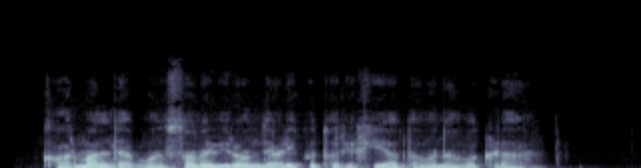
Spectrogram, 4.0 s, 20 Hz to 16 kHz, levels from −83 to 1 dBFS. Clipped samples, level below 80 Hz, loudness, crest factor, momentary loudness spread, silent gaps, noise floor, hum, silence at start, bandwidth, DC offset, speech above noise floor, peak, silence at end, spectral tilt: under 0.1%; -60 dBFS; -22 LUFS; 16 dB; 9 LU; none; -67 dBFS; none; 0.3 s; 9 kHz; under 0.1%; 45 dB; -6 dBFS; 0.65 s; -9 dB/octave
